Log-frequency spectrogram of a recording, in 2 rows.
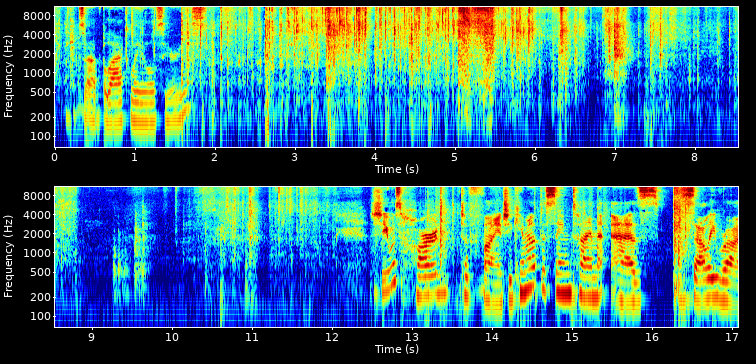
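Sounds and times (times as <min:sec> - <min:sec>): cardboard rustling: 0:00.0 - 0:08.9, 0:10.1 - 0:12.0
plastic packaging crinkling: 0:00.0 - 0:08.9, 0:10.1 - 0:12.1.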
